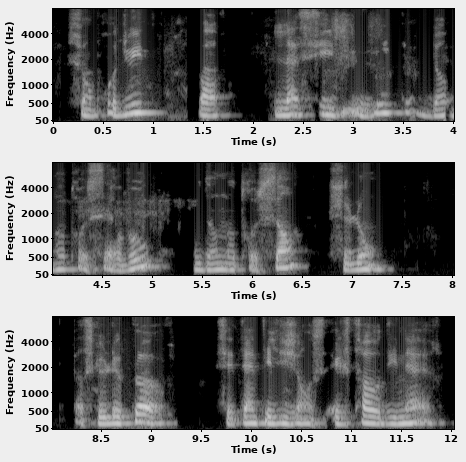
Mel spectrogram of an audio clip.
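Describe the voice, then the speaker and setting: The voice is somewhat breathy with a dark, mellow tone, moving at a very slow pace with long, frequent pauses. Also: woman, medium pitch for a woman, ordinary pitch variation. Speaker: naturopath. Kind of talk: interview.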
